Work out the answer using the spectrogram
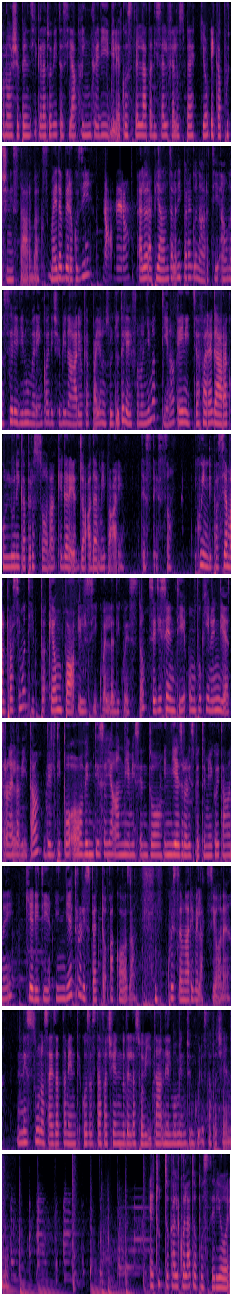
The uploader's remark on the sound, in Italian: registrata con il mal di gola e troppo caffè in circolo (si sente il ticchettio delle unghie sul tavolo mentre parlo?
